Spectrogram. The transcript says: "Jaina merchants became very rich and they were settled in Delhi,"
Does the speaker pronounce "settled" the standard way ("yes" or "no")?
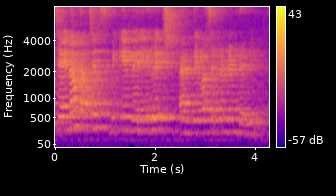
no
